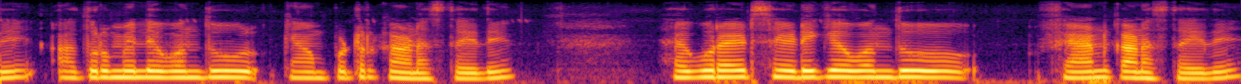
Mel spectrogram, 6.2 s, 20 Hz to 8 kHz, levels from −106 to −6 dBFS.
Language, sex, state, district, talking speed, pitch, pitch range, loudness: Kannada, male, Karnataka, Bidar, 145 wpm, 180 Hz, 170-185 Hz, -15 LUFS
